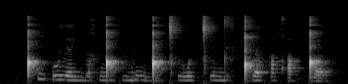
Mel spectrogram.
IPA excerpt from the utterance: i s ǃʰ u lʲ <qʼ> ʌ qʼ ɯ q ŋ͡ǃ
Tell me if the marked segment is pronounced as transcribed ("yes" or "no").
no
